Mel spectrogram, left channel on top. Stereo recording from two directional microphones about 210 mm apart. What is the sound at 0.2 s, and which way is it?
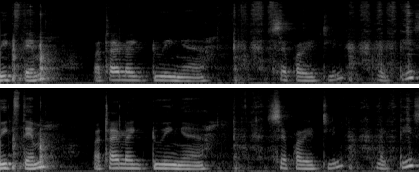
Speech, 55° right (ahead or behind).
